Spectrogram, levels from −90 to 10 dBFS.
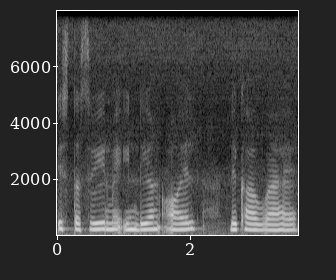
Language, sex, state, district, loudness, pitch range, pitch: Hindi, female, Uttar Pradesh, Lucknow, -12 LUFS, 205-225 Hz, 215 Hz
